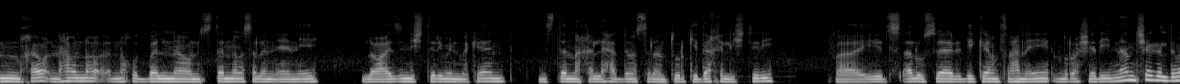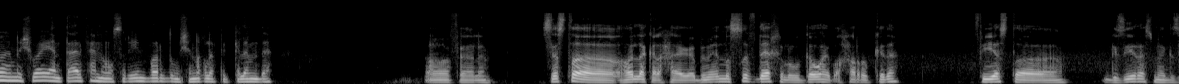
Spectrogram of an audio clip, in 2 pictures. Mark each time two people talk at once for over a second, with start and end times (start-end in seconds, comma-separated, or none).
none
